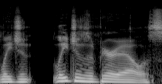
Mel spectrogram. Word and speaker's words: Legions Imperialis: Gunfighter's Ball than you would find playing Legion Imperialis. Am I saying it right? That's what it is, right? Yes, Legions Imperialis.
